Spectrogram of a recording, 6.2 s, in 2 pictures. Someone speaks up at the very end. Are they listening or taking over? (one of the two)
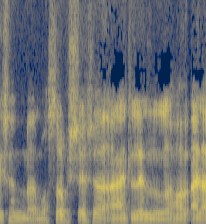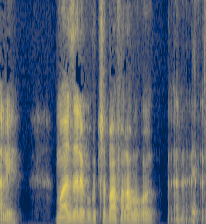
taking over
